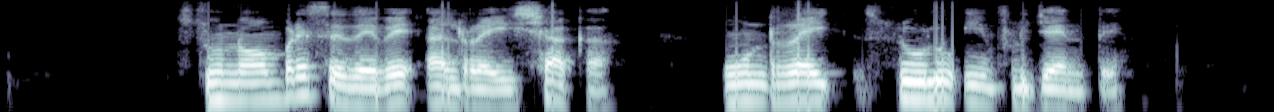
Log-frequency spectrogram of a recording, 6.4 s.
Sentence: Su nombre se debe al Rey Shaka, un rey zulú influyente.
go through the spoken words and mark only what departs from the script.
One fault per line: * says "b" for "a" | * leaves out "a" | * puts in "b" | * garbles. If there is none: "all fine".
all fine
